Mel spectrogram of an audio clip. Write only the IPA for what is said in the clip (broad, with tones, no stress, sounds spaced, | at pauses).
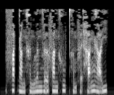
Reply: f a˦˥ k̚ ɣ a˨˩ n x ə˧˩ n l ə˧ n z ə̰ː˧˥ f a˧ n x u˧ t̪ʰ ə̰˧˨ m f ɛ̰˧˨ h a̰˧˥ ŋ ɣ a̰˧˥ j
